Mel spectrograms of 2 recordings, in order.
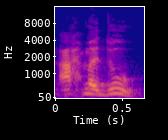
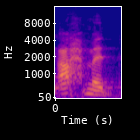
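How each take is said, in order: First: The name is said with three syllables. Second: The name is said with two syllables. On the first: The speaker calls it right. "His name is Ahmadu. Because that's how they say it" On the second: The speaker calls it wrong. "Don't say Ahmed"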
